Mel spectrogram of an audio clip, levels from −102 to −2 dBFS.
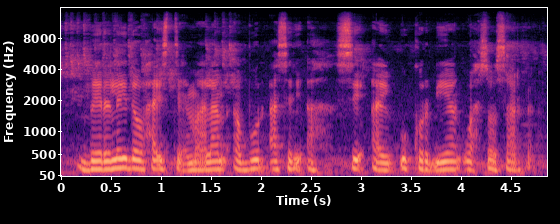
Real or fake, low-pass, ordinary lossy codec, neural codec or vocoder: real; 14.4 kHz; none; none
